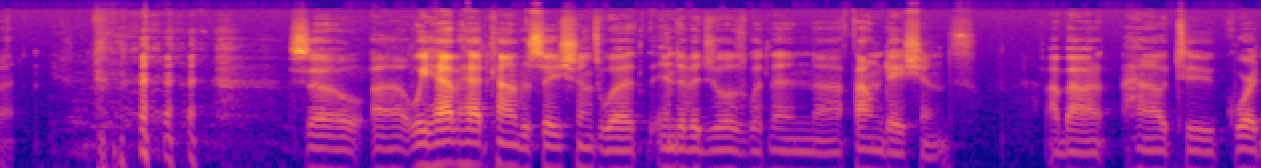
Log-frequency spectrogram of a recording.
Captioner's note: laughter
